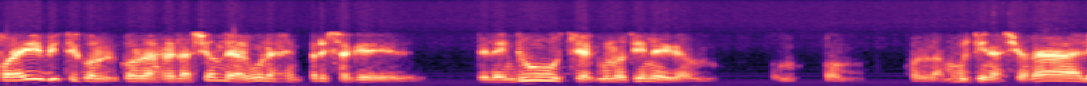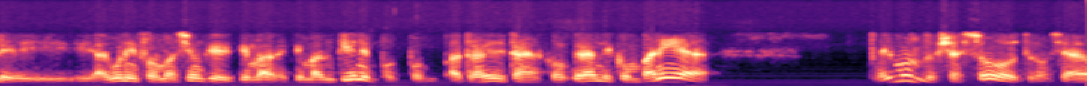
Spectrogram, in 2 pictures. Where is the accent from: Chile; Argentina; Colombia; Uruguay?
Argentina; Nosotros como pueblo, como argentinos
